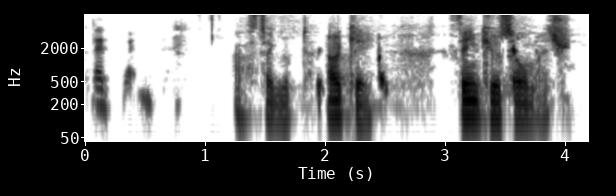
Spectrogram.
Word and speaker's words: Astha Gupta: And yes, you pronounce it like well. It's Astha Gupta. That's fine. Astha Gupta.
